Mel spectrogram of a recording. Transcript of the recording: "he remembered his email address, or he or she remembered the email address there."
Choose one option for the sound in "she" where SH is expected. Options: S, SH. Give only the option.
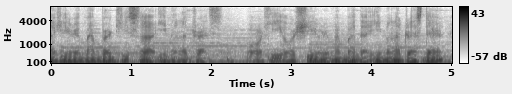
SH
